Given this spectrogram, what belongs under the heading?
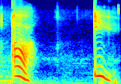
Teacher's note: nada yang terakhir itu seperti kita membentak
